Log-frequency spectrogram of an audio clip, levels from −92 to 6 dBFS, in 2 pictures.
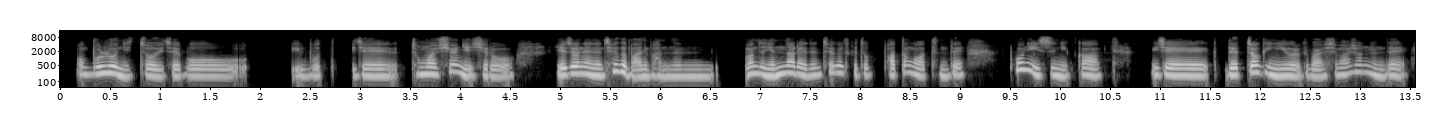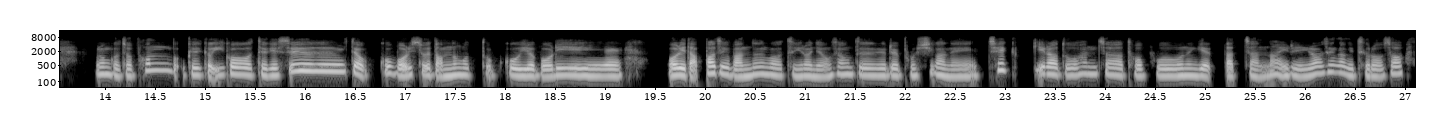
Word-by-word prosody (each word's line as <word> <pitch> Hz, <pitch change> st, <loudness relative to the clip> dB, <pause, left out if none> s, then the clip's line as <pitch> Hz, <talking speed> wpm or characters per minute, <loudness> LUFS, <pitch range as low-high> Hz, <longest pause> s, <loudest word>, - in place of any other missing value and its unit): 어 -, -, -4 dB
물론 220 Hz, 0 st, +4 dB
있죠. 175 Hz, 0 st, -1 dB
이제 170 Hz, +1 st, -2 dB
뭐 170 Hz, -2 st, -2 dB, 0.5 s
이 -, -, -6 dB
뭐 90 Hz, +1 st, -4 dB, 0.3 s
이제 175 Hz, -1 st, 0 dB
정말 210 Hz, 0 st, +2 dB
쉬운 260 Hz, +3 st, 0 dB
예시로 175 Hz, 0 st, -1 dB, 0.4 s
예전에는 200 Hz, -2 st, +4 dB
책을 265 Hz, +3 st, +3 dB
많이 170 Hz, -2 st, +1 dB
봤는 165 Hz, -1 st, -3 dB, 0.3 s
완전 215 Hz, 0 st, +2 dB
옛날에는 195 Hz, 0 st, +3 dB
책을 240 Hz, +2 st, -1 dB
그래도 185 Hz, 0 st, -5 dB
봤던 215 Hz, +7 st, -1 dB
것 210 Hz, -, +1 dB
같은데 175 Hz, +2 st, -3 dB, 0.4 s
폰이 325 Hz, -1 st, +2 dB
있으니까 185 Hz, -1 st, -1 dB, 0.5 s
이제 180 Hz, -2 st, +3 dB, 0.2 s
내적인 200 Hz, +3 st, +3 dB
이유를 175 Hz, 0 st, +3 dB
이렇게 -, -, -6 dB
말씀하셨는데 185 Hz, +1 st, -2 dB, 0.4 s
그런 210 Hz, 0 st, -1 dB
거죠. 175 Hz, -1 st, -2 dB
폰 300 Hz, -, -2 dB, 0.2 s
그러니깐 190 Hz, -1 st, 0 dB
이거 200 Hz, 0 st, +3 dB
되게 185 Hz, 0 st, +1 dB
쓸데없고 275 Hz, -1 st, +2 dB
머릿속에 195 Hz, 0 st, +2 dB
남는 185 Hz, +3 st, +1 dB
것도 190 Hz, -1 st, -5 dB
없고 180 Hz, 0 st, 0 dB
이게 175 Hz, 0 st, +4 dB
머리에 175 Hz, 0 st, +3 dB, 0.5 s
머리 190 Hz, 0 st, +7 dB
나빠지게 225 Hz, -2 st, +3 dB
만드는 180 Hz, +5 st, +1 dB
것 195 Hz, -, +1 dB
같은 180 Hz, 0 st, -5 dB
이런 175 Hz, -1 st, 0 dB
영상들을 185 Hz, -1 st, -1 dB
볼 180 Hz, -1 st, -6 dB
시간에 170 Hz, -2 st, -2 dB
'책이라도 205 Hz, -10 st, -1 dB
1 215 Hz, -1 st, -4 dB
자 195 Hz, -4 st, -1 dB
더 175 Hz, -1 st, -2 dB
보는 175 Hz, +1 st, 0 dB
게 170 Hz, -2 st, +1 dB
낫지 185 Hz, 0 st, -2 dB
않나?' 160 Hz, 0 st, -2 dB
이제 185 Hz, -, -2 dB
이런 185 Hz, +6 st, 0 dB
생각이 235 Hz, -7 st, -2 dB
들어서 170 Hz, +6 st, -2 dB
185 Hz, 325 characters per minute, -24 LUFS, 175-210 Hz, 0.5 s, 머리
